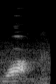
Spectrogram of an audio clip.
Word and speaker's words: walk: वॉक, वॉक माने टहलना, WALK, वॉक। L silent होता है इसमें, इसलिए वॉक माने चलना।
